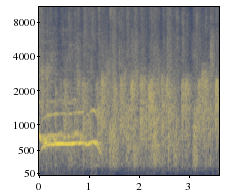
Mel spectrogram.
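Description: An open-mic crowd at a coffeehouse collaboration night applauds a performer, a steady burst of clapping from a small room audience, close and lively, with a brief tonal whistle or feedback at the start.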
